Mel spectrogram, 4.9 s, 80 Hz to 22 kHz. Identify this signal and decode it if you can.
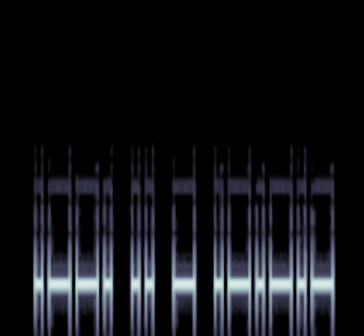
Morse code, heard as a keyed tone, about 13 wpm, 700 Hz. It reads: PIT.
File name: Book One / 04-Chapter 4 - 13 WPM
